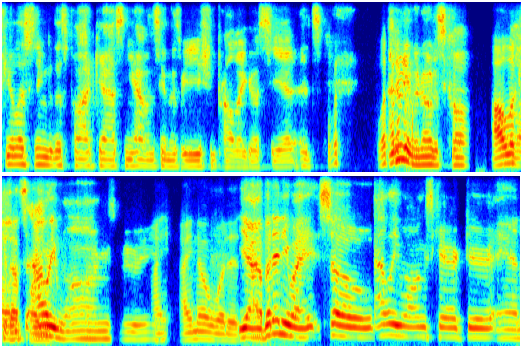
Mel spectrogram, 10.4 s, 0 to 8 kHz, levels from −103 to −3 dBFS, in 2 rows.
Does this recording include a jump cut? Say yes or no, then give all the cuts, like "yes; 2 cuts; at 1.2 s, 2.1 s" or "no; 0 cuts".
yes; 2 cuts; at 1.8 s, 8.9 s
